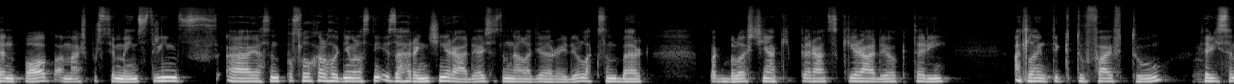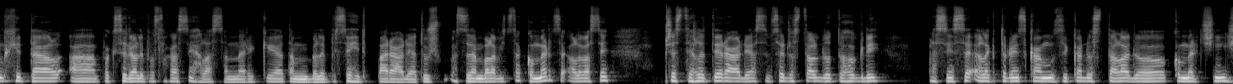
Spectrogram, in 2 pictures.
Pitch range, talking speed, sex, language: 135-155 Hz, 180 wpm, male, Czech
